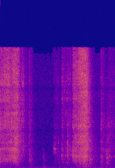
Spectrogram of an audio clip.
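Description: Sharp knife blade slicing through a sheet of paper twice, each cut a short swish. The clean, easy cut is the sign of a keen edge, freshly honed on an Arkansas oilstone.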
